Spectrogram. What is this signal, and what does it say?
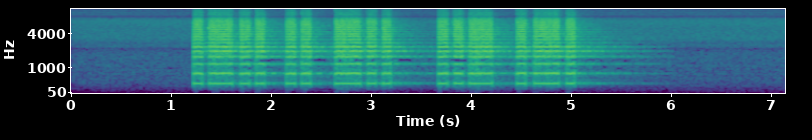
Morse code, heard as a buzzer, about 15 wpm, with room echo. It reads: LID UR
